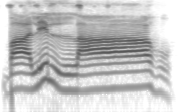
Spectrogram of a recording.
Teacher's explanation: আল্লাহ শব্দের আগের অক্ষরে যদি জের হয় তখন আল্লাহটা বারিক হবে, মানে লা বলতে হবে।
